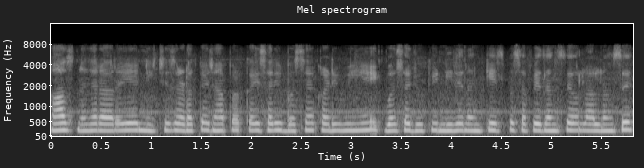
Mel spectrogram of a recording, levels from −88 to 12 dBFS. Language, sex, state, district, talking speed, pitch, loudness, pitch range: Hindi, male, Uttarakhand, Tehri Garhwal, 350 wpm, 220 Hz, -18 LUFS, 215-230 Hz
